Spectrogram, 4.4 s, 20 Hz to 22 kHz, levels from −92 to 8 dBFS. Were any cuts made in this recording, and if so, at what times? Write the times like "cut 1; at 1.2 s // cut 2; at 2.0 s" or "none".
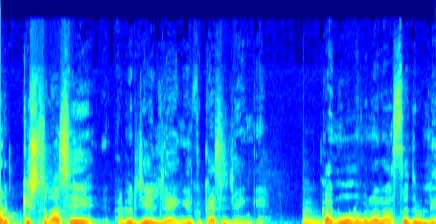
cut 1; at 3.1 s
